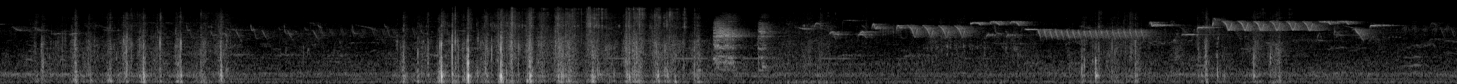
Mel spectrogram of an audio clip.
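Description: Rustling and sharp clicks of a carp weigh sling and its straps being handled, loudest about four to seven seconds in. In the second half, songbirds sing several rapid, high trills.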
